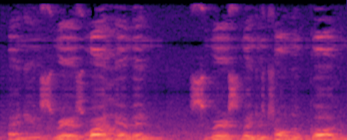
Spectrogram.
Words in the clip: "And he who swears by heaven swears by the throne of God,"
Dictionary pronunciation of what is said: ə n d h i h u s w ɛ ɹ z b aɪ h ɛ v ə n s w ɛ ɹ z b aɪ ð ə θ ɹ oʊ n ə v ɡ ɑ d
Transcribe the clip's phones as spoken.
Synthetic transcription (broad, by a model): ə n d h i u s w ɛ ɹ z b aɪ h ɛ v ə n s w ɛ ɹ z b aɪ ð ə t ɹ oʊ n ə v ɡ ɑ d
